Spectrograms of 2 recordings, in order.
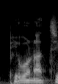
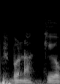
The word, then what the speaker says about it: ফিবোনাচ্চি: ফিবোনাচ্চি বলা হয় কখনো কখনো, আবার ফিবোনাক্কিও বলা হয়, দুইটার যে কোনো একটা উচ্চারণ করবেন।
